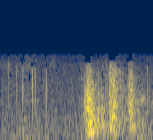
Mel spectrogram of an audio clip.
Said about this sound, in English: Come along. Listen to the door. I'll open it and you step in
